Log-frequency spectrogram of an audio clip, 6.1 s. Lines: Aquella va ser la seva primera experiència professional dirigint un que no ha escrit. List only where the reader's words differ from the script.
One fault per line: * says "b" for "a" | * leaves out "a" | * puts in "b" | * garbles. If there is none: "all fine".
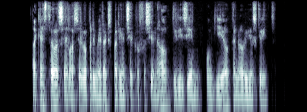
* says "Aquesta" for "Aquella"
* puts in "guió"
* says "havia" for "ha"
